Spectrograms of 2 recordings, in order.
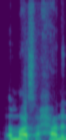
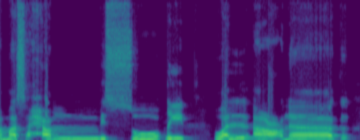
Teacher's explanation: اگلا حرف جو ہے وہ با سے شروع ہو رہا ہے، تو یہاں پر ہم نون کی آواز کو میم کی آواز میں بدل دیں گے۔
